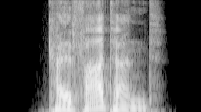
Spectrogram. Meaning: present participle of kalfatern
- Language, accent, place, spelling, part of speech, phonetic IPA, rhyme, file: German, Germany, Berlin, kalfaternd, verb, [ˌkalˈfaːtɐnt], -aːtɐnt, De-kalfaternd.ogg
